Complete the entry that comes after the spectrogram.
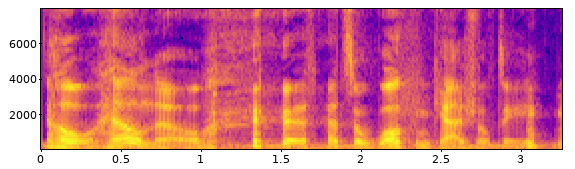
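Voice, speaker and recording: An actor playing a gruff, sarcastic but protective partner in an audio drama, talking in a blunt, sweary, dry way. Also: mid-range voice, lively intonation, takes it slowly, over music. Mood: sarcastic banter.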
